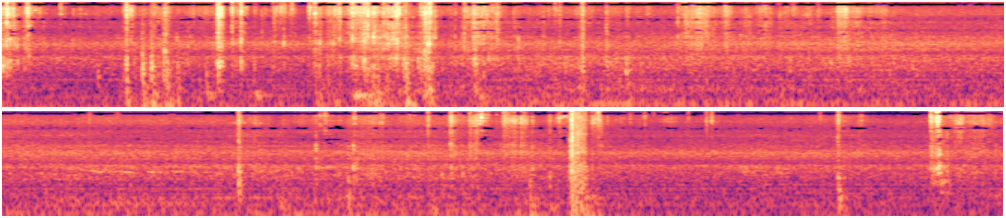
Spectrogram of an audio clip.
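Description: Low steady rumble of a running car heard from inside the cabin, with scattered knocks and handling sounds. One loud thump about sixteen seconds in.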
